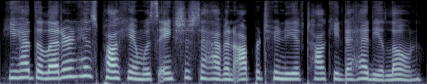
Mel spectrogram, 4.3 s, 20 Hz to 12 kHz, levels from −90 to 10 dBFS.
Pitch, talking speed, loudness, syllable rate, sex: 235 Hz, 265 wpm, -19 LUFS, 7.2 syllables/s, female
